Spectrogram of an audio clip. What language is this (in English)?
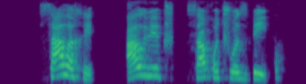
Abkhazian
